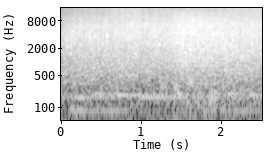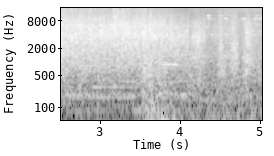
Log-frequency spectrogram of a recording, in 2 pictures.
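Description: A small boat churns through water.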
